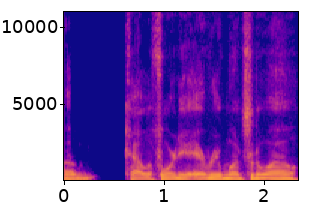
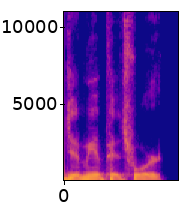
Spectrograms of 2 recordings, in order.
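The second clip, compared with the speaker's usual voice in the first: ordinary talk, nothing marked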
